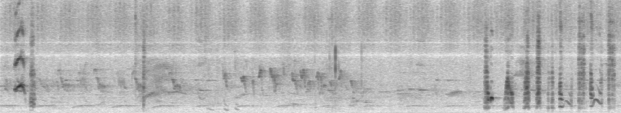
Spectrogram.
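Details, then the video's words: Australian lyrebird mimicking sounds: a jumble of thin whistles, downward sweeps and faint twitters, then a burst of loud sharp clicking notes near the end, with a steady low hum underneath. "Птица издаёт звуки лазерной пушки"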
